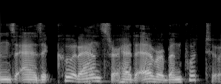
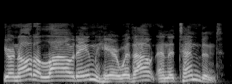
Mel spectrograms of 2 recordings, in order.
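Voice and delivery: shouting engineer; 7 semitones higher, 4 dB louder than usual. A narrator's reading. Engineer yells at crowd.

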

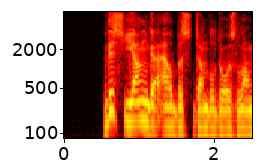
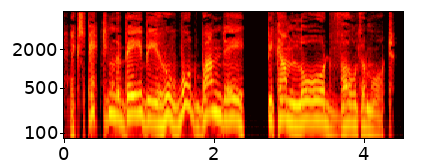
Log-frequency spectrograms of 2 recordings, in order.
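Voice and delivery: higher-pitched, deliberate wizard voice; measured storytelling mentor; 5 semitones higher than usual. Acted. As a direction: recount the history like a learned mentor. Voices the wizard recounting history.

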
